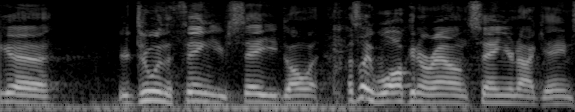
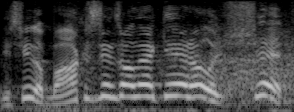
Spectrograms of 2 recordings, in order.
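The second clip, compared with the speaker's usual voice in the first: much higher, louder amazement; pilot awestruck; 11 semitones higher, 6 dB louder than usual. Retold or imitated. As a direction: gush like a pilot spotting the moccasins.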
